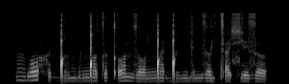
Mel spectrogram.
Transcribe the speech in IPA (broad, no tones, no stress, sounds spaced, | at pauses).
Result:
m b ɔ h ʌ ɡ͡ǃ ʌ m b ʌ ŋ͡ǃ ɔ t ʌ kʼ ɔ n z ɔ ŋ͡ǃ a ɡ͡ǃ e ŋ ɡ e n z ʌ j tʼ a ɕ e z ʌ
